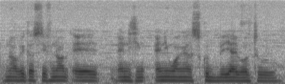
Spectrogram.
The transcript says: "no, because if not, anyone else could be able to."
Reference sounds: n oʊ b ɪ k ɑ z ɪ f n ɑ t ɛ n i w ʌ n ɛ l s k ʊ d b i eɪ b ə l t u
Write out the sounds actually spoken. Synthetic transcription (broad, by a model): n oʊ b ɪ k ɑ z ɪ f n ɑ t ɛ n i w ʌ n ɛ l s k ʊ d b i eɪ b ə l t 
